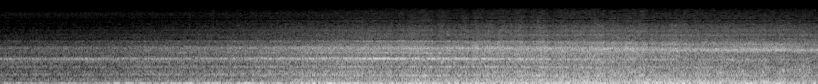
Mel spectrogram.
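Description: Taiwan Railway E200-class electric locomotives at the head of a freight train passing through a station: rumble of wheels on the rails with a steady high whine, growing louder as the train approaches and loudest from about three seconds in.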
